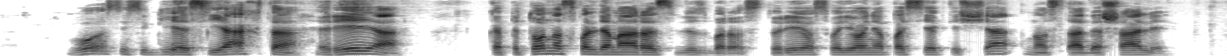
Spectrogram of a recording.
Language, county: Lithuanian, Tauragė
